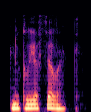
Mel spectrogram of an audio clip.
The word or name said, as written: nucleophilic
